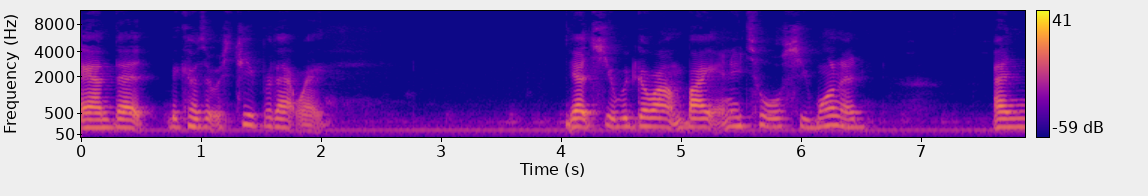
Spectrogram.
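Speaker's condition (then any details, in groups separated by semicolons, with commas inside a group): Cerebral palsy; walks flat-footed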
